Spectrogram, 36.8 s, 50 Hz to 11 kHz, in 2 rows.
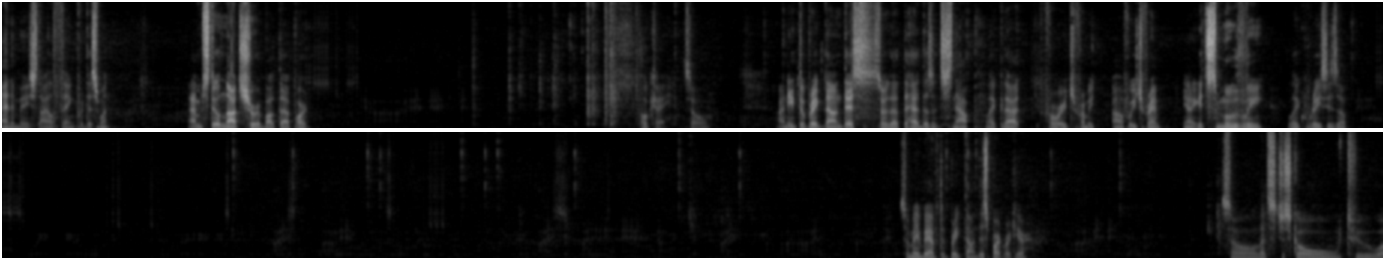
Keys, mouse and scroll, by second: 0.7 click, 1.3 space, 1.8 space, 1.9-6.0 drag, 6.5 ctrl+middle click, 6.9 shift+middle click, 7.2 ctrl+middle click, 8.8 q, 10.1 drag, 10.5 space, 11.4 space, 11.8 middle click, 12.7 click, 13.1 space, 14.1 space, 15.0 click, 15.6 space, 16.0 space, 17.9-21.4 drag, 21.6 space, 22.1 space, 22.2-23.2 drag, 23.4-24.5 drag, 24.8 click, 25.2 space, 25.8 space, 26.0-27.3 drag, 27.5 space, 28.0 space, 28.2-30.9 drag, 31.2 click, 31.4 space, 32.1 space, 32.3-33.2 drag, 34.4 Tab, 35.1 q, 36.3 q.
